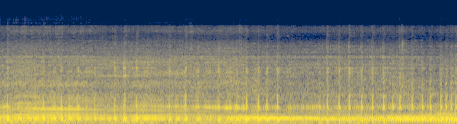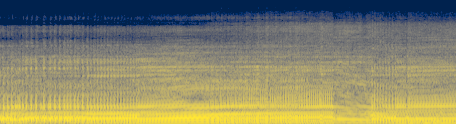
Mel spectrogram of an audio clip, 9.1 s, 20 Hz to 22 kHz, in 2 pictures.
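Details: 1974 Yamaha RD60 two-stroke on first ride after 8+ years unused: buzzy note rises and falls with throttle but flattens early, only about 5000 rpm versus expected 10–11,000; down on top-end power, carburetor suspected, carb cleaning planned.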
